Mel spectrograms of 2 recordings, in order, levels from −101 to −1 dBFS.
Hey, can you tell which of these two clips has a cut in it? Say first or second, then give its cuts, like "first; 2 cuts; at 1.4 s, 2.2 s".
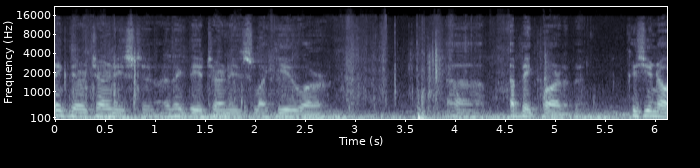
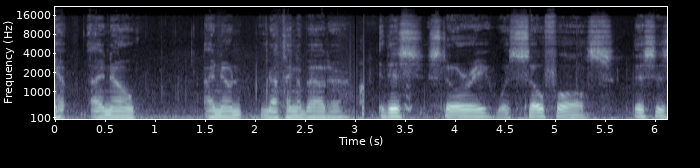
second; 1 cut; at 2.9 s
